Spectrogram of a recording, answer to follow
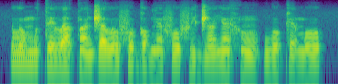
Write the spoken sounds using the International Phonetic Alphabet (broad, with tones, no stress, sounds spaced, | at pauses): l o˦ m u˦ t e˧ l a˧ t ã˨ d͡ʒ a˨ l o˨˦ f o˦ ɡ ɔ˧ ɡ ɛ̃˨ f o˧ f i˦ d͡ʒ ã˧ j ɛ̃˦ h ũ˦˨ | w o˧ k ɛ˨ m o˧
